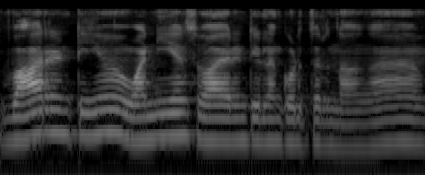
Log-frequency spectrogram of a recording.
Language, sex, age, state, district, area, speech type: Tamil, male, 18-30, Tamil Nadu, Tiruchirappalli, rural, spontaneous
